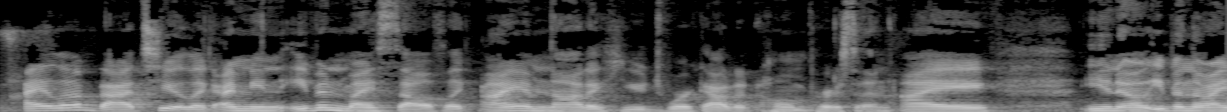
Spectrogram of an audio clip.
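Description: Music plays behind a speaker with an American accent. The pace is fairly quick, with ordinary pitch variation. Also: woman. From Texas. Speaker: personal trainer and fitness producer. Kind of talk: casual interview chat.

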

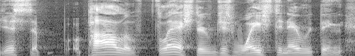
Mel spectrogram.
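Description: Speaking with a Texas accent and ordinary pitch variation, a man is heard on a very clean recording with a silent background. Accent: Southern US, Texas. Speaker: former prison inmate, podcaster. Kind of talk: casual storytelling monologue. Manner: casual, rambling, profane.

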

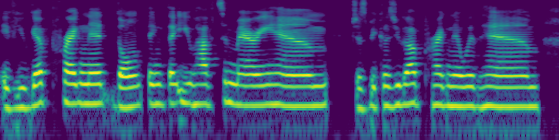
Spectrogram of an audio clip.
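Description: On a very clean recording with a silent background, a woman speaks at medium pitch with a Puerto Rican accent. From Puerto Rico. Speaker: professional mermaid and activist. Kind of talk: casual interview.

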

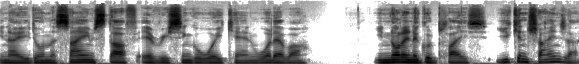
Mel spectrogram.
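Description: Here a man speaks with an Australian accent at medium pitch, his tone dark and mellow. He keeps a moderate pace in a very clean recording with a silent background. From Australia, Newcastle NSW. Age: 30s. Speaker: former rugby league player. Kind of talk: interview, casual chat.

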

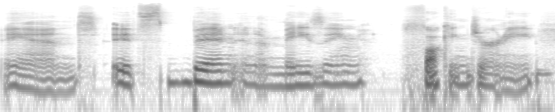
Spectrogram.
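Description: This woman has a fairly low pitch. Vocal fry runs through her voice. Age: 30s. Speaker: podcast host. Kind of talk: casual monologue. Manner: casual with frequent fillers.

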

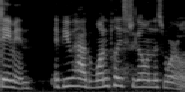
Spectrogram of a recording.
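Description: A woman at a fairly high pitch talks at a moderate pace with vocal fry and ordinary pitch variation. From Rhode Island. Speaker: podcast co-host. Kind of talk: casual chat.

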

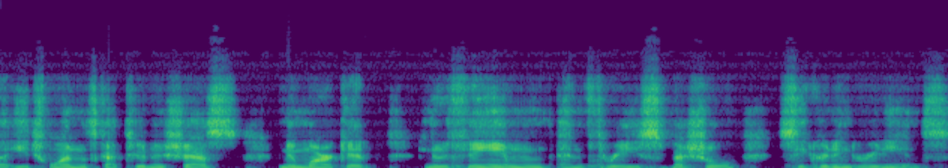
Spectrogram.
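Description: A man with an American accent and a fairly low pitch speaks in a monotone, flat, somewhat breathy way on a very clean recording with a silent background. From Pittsburgh, western Pennsylvania. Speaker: food blogger, TV cooking show judge. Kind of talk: casual chat. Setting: live podcast at a bar stage.

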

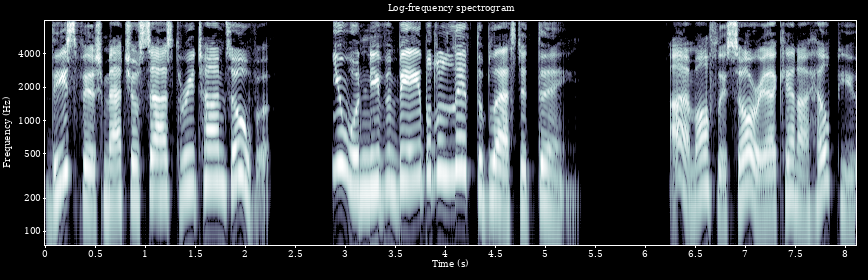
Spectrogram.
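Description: A gruff, mumbling put-on character voice with a fairly high pitch moves along at a moderate pace. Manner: gruff, kindly, mumbling.

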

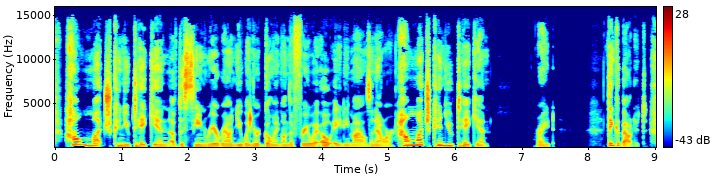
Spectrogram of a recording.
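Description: A woman's very deep, low-pitched voice with a dark, mellow tone. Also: lively intonation, dry, close sound with no echo. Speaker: therapist podcast host. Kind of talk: solo podcast monologue with tips. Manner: fast talker, excitable.

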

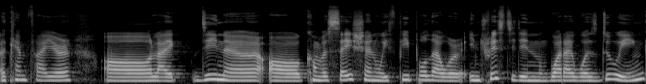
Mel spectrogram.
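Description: A woman speaks at a moderate pace with a French accent. Her pitch is medium and her intonation fairly even. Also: very clean recording, silent background. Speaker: podcast host. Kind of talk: interview. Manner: halting.

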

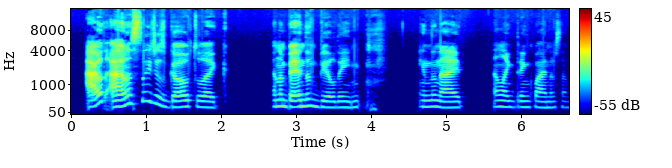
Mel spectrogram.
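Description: The speaker uses a Slovak accent and a bright, sharp tone, with fairly even intonation, big swings in loudness, a moderate pace and long, frequent pauses. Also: woman, fairly low pitch for a woman. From Slovakia. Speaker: reality TV contestant. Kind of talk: casual chat.

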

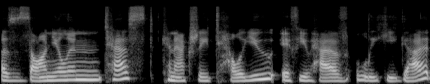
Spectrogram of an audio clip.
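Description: With a Canadian accent and an ordinary speaking voice, a woman talks at a fairly slow pace in a medium pitch, the sound dry and close with no echo on a very clean recording with a silent background. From Canada. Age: 40s. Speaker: registered dietitian and author. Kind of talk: interview. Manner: accessible, clear explanations.

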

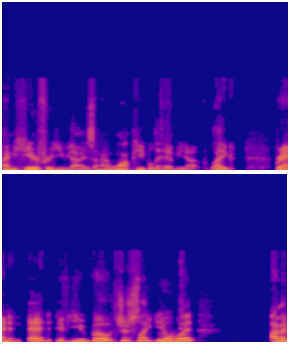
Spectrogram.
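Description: This man speaks in a normal speaking voice at a medium pitch with ordinary pitch variation. The background is quiet. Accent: American. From New Mexico, US. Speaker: metal musician and Navy veteran. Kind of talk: casual interview.

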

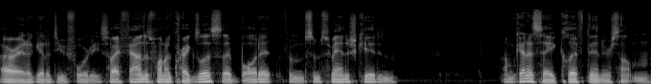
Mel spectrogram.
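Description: In a New York accent, a man rattles along at a very fast pace, his fairly low pitch kept to a monotone, flat intonation. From New York City (Staten Island). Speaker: car enthusiast. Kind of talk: casual chat.

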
